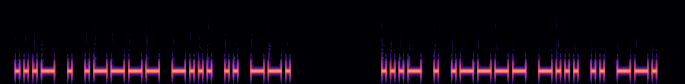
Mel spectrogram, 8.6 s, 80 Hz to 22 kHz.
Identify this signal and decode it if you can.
Morse code, heard as a keyed tone, about 22 wpm, 700 Hz. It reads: VE1BIG VE1BIG
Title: DXCC-100 Call Signs - 6 Characters - Repeated 3x - 22wpm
